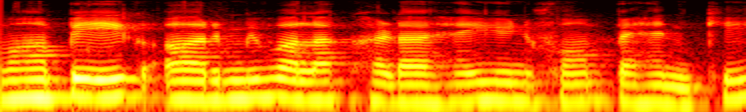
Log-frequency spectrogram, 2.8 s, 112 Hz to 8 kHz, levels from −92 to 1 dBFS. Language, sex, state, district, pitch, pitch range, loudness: Hindi, female, Maharashtra, Washim, 180 Hz, 165-190 Hz, -16 LUFS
